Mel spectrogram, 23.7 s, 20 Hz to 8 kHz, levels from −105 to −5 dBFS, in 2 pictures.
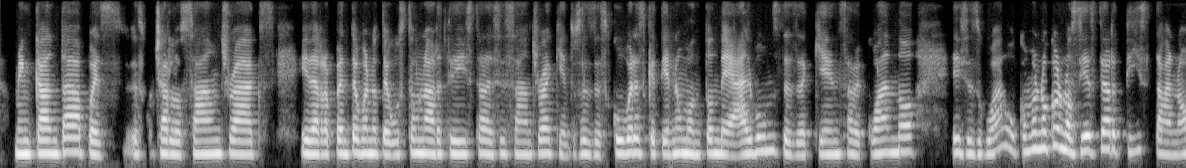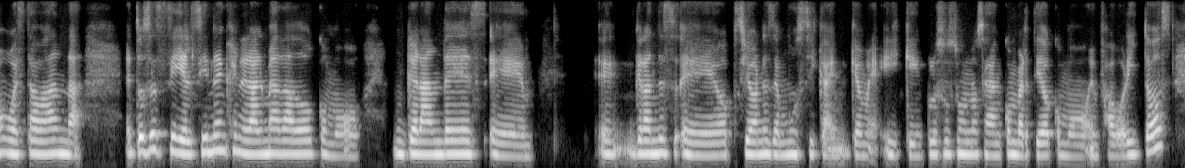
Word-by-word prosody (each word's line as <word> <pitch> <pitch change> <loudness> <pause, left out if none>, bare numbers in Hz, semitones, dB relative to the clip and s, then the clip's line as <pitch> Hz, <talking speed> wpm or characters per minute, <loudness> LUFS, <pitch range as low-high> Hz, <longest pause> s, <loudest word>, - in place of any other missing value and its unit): Me 190 - +6
encanta, 195 +3 +5
pues, 175 -2 -1
escuchar 195 -1 -1
los 180 -2 +2
soundtracks 190 -1 +2 0.2
y, 195 - +3
de 190 - +7
repente, 190 +2 +2
bueno, 195 -1 +4
te 185 - +2
gusta 185 +3 -3
un 200 - +4
artista 190 0 +2
de 185 - +1
ese 195 +1 -5
soundtrack 190 +1 -1
y, - - -4
entonces, 185 +2 -4
descubres 200 +4 +1
que 195 - -2
tiene 185 +1 0
un 200 - +5
montón 190 +1 +2
de 185 -2 +3
álbums 210 +6 +1
desde 175 -3 -2
quién 185 +1 -1
sabe 185 -3 -4
cuándo, 210 +4 0 0.4
y 210 - 0
dices: 195 -2 -1
"Guau, 225 +6 -3
cómo 230 +4 0
no 270 0 +4
conocía 230 -7 +4
este 235 +3 0
artista, 240 -5 -2
¿no? 180 +3 -3
o 195 - +3
esta 190 +1 -1
banda". 190 -1 0 0.4
Entonces, 225 +5 +1
sí, 225 -4 +3
el 185 -1 +3
cine 215 +3 0
en 235 - -3
general 190 -5 0
me 195 +1 +2
ha - - 0
dado 190 0 0
como 165 -4 -7 0.3
grandes, 190 -1 +1
em, 165 -4 -5 0.7
eh, 190 +1 -2
grandes, 195 -2 0
eh, 170 -2 -2
opciones 185 +2 -1
de 180 - -2
música 185 +1 -3
y, - - -7
mm, 225 -4 -10
que 175 -3 -5
me - - -9
y 185 -5 -7
que 170 - -8
incluso 185 +3 -6
son, 185 -1 -1
o - - -2
se 180 -1 -6
han 170 0 -4
convertido 175 -1 -2
como 165 -2 -8
en 160 - -7
favoritos. 185 - -2
190 Hz, 190 wpm, -22 LUFS, 185-200 Hz, 0.7 s, de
